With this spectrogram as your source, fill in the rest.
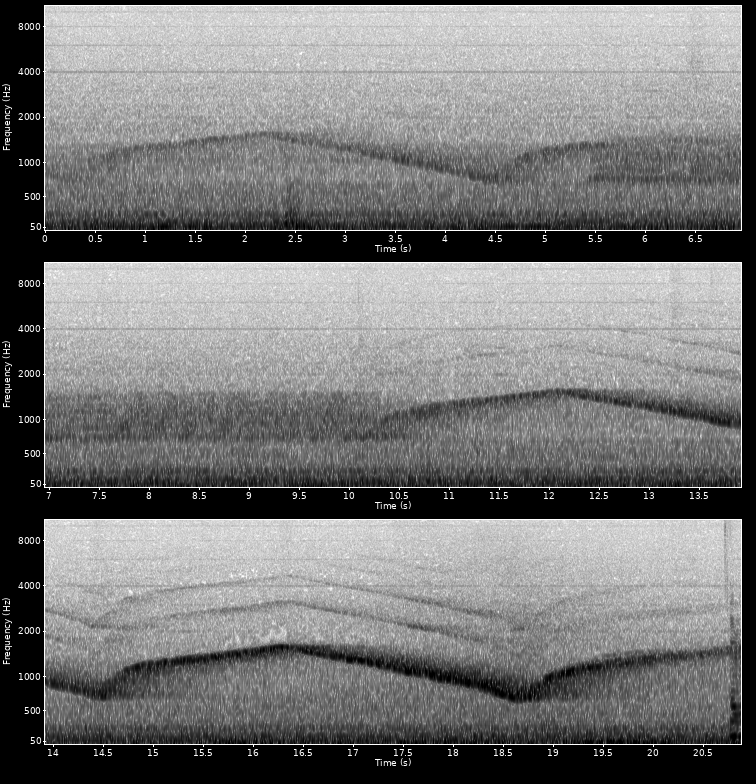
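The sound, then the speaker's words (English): An ambulance siren wails in slow rising and falling sweeps over a constant rumble of traffic, growing louder and sharper toward the end. “I'm always so grateful when the ambulance, you can hear it just flying through.”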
